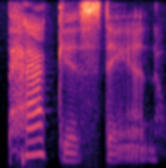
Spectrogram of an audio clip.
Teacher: The I in the middle is not stressed, so it will change to an I as in it or an as in up and be much shorter.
